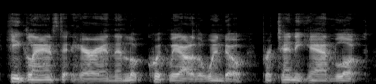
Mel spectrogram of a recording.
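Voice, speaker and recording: A man narrating a storybook in an expressive, animated way, as someone who performs the characters. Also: sits low, fast. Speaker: reader, teacher.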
